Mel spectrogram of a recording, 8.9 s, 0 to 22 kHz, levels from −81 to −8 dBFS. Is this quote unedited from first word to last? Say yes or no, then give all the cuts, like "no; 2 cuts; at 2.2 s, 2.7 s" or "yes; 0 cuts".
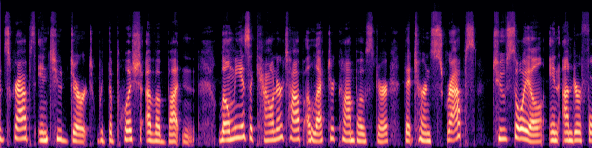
yes; 0 cuts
